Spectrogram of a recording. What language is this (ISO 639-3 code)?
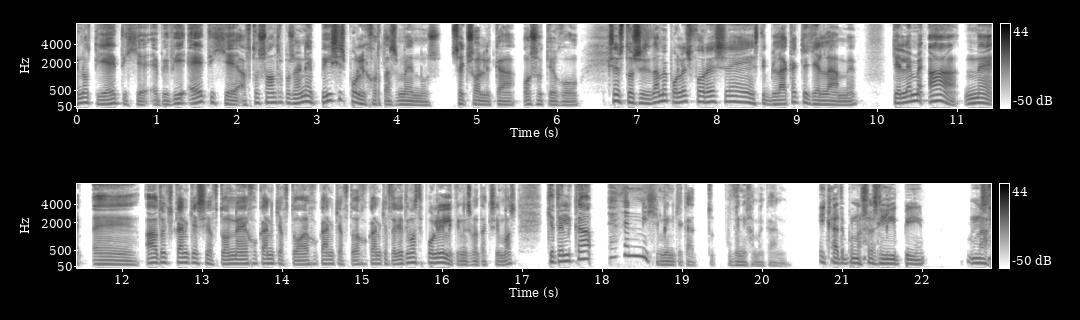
ell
